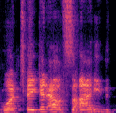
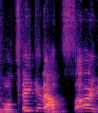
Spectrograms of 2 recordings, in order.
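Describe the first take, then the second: First: High, loud, slow teasing take on take it outside; mock joke quote. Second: Said in the usual way. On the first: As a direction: drag out take it outside as a jeer. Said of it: "someone made the joke". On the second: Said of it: "someone says".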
